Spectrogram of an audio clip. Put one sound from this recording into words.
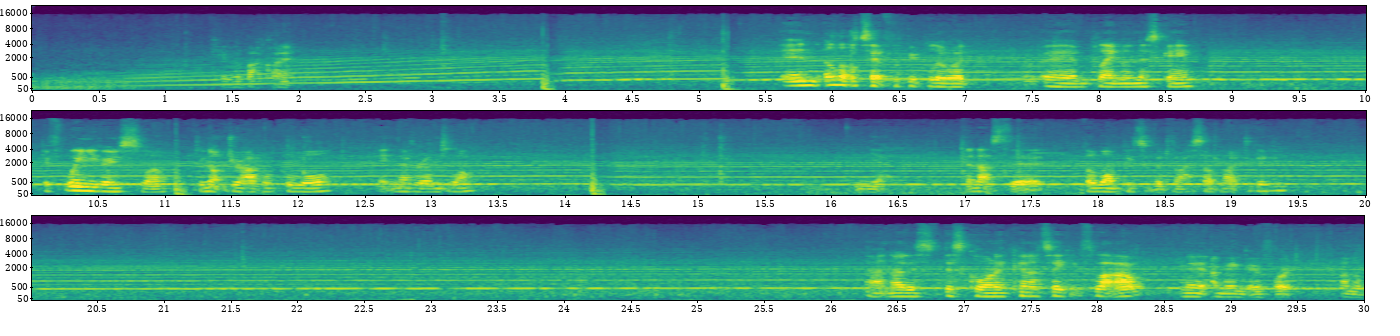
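A motorbike engine revs up through the gears and then drones at high speed.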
